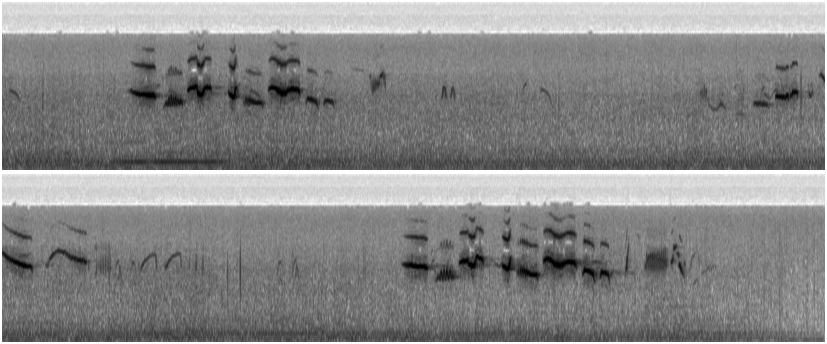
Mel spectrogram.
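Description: A songbird singing three quick chirping phrases, spaced several seconds apart, over a steady low rumble of background hum.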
